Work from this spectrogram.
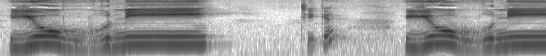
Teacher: یا ساکن سے پہلے اگر کسرہ یہ زیر کی حرکت ہو تو یہ وہاں پر یائے مد ہوتی ہے۔ نی پر یائے مد ہو رہی ہے تو اس نی کو ہم 2 کاؤنٹس لمبا پڑھیں گے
